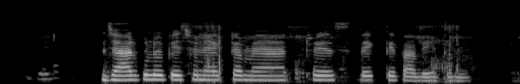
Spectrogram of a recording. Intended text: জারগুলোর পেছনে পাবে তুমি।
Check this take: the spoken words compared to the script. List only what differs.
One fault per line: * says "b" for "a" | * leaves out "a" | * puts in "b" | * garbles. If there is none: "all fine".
* puts in "একটা ম্যাট্রেস দেখতে"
